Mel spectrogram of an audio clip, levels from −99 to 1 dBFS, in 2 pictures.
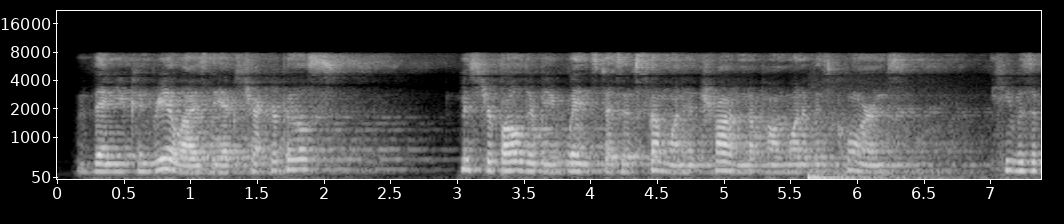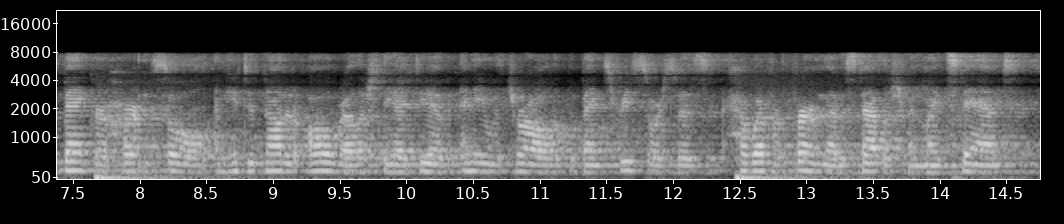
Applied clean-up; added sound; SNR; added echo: neural separator model SepFormer DNS4.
